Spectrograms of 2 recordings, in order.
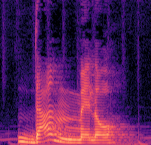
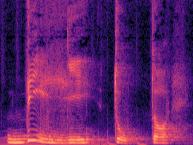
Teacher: c'è il raddoppiamento della consonante finale dei pronomi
